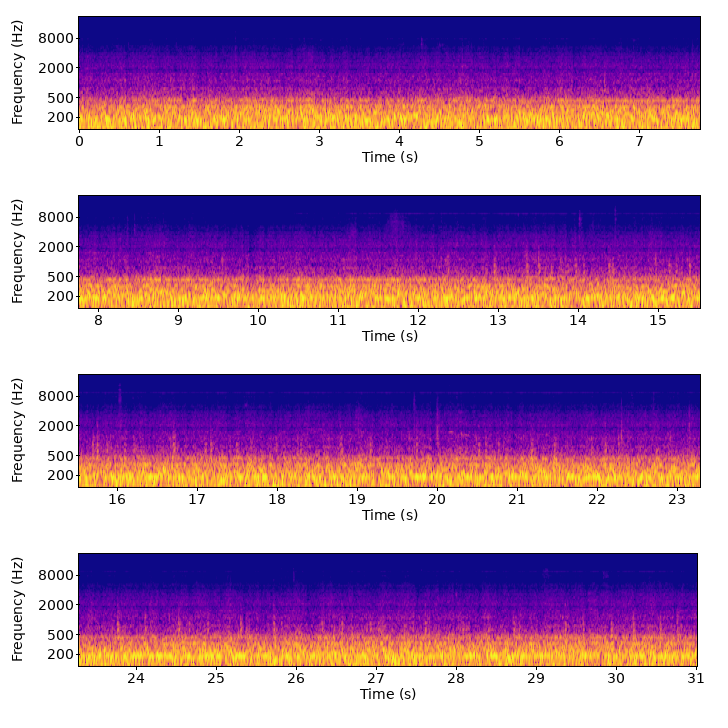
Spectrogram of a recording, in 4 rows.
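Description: Cabin noise of a Boeing 737-800 taxiing: its engines run at idle with a steady low hum and rumble, and a constant tone sits under it. The sound stays even throughout.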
